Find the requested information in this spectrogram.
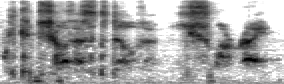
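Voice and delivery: hushed, voiceless whisper. Acted. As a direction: whisper it secretly to a companion. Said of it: "I whisper to her".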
